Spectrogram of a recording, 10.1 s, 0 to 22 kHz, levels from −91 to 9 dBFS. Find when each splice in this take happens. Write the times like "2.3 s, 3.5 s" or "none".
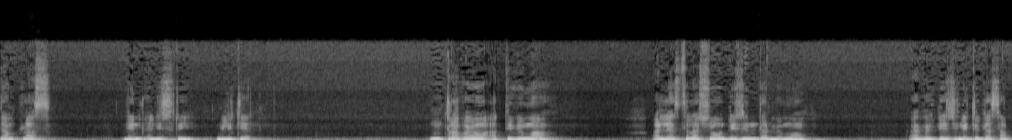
none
